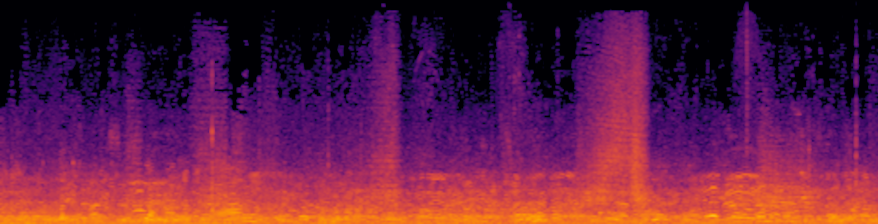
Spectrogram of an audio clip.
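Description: A large outdoor crowd chatters and murmurs steadily in the distance.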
